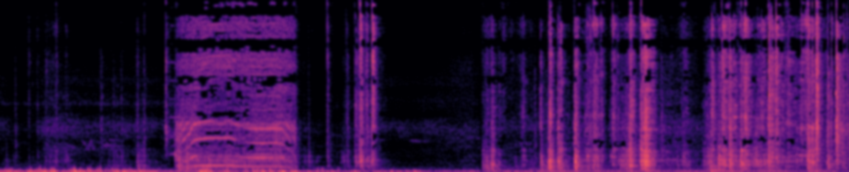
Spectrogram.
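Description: Cordless drill-driver backing out a screw from the printer's frame. Its motor whines for about a second, about two seconds in, rising as it spins up and falling as it stops. This is followed by irregular clicks and rattles of the screw and plastic printer parts being handled.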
